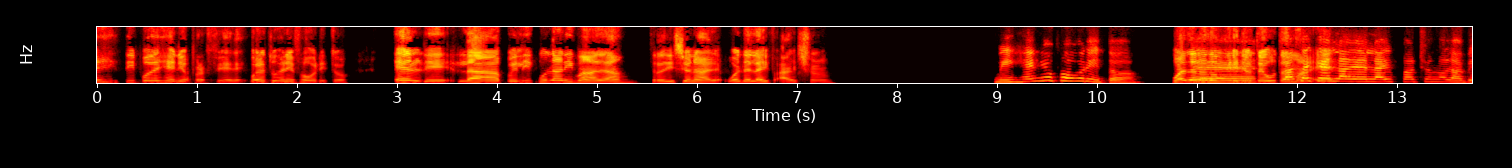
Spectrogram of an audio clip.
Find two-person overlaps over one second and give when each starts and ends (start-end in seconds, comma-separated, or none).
10.9-12.5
